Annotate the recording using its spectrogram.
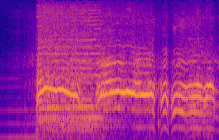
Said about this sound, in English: pats him on the cheek and he screams.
